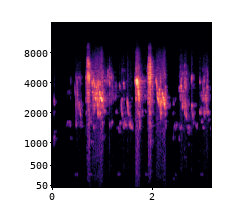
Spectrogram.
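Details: Pet budgie chatter, said to be happy: a brief burst of scratchy, warbling chirps with a few thin whistled notes.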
